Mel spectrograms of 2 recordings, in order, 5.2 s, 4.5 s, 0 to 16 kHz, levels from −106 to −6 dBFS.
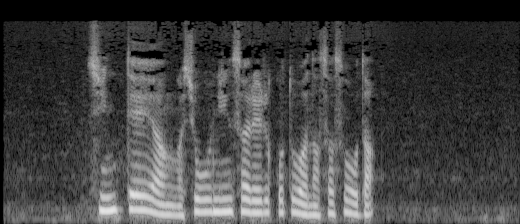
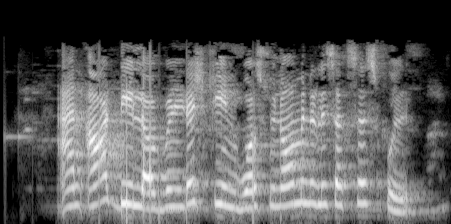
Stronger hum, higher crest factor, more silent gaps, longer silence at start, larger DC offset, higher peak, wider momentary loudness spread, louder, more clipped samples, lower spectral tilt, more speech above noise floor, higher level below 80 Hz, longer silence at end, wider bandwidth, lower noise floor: neither; about the same, 16 dB vs 16 dB; neither; first, 0.9 s vs 0.25 s; neither; second, -12 dBFS vs -2 dBFS; second, 7 LU vs 10 LU; second, -26 LUFS vs -15 LUFS; neither; first, -6 dB/octave vs -2 dB/octave; first, 37 dB vs 29 dB; about the same, -60 dBFS vs -58 dBFS; first, 1.45 s vs 0.35 s; first, 11 kHz vs 8 kHz; first, -62 dBFS vs -46 dBFS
